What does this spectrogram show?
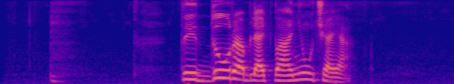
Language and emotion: Russian, angry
